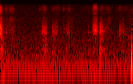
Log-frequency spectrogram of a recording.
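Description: Marker pen writing on paper: a few faint, short strokes.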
